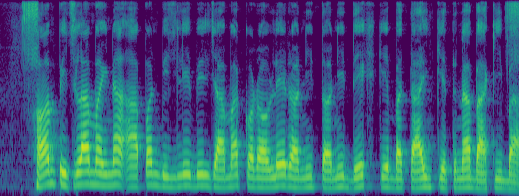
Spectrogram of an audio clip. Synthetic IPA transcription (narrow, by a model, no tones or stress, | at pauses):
həmpit͡ʃʰlaməɦinaʔapənbid͡ʒlibild͡ʒamakəɾəwleɾənit̪ənid̪ekʰkebət̪aĩket̪nabakiba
